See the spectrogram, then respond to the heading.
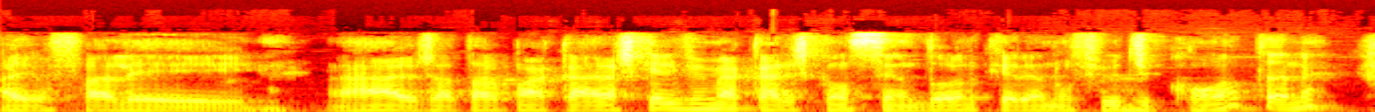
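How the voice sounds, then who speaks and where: This man talks very fast with fairly low pitch. His loudness stays very even. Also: ordinary pitch variation. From São Paulo, with childhood in Brazil's Northeast. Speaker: Quimbanda priest. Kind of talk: interview conversation.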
